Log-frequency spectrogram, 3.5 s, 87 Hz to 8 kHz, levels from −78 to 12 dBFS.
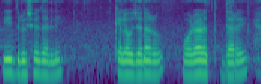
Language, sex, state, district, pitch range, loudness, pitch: Kannada, male, Karnataka, Koppal, 150-160 Hz, -19 LUFS, 155 Hz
